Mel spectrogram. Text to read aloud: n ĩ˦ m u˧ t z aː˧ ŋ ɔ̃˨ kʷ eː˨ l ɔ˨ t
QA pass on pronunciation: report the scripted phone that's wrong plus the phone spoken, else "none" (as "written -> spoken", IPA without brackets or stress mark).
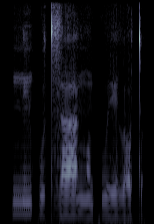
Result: m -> p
